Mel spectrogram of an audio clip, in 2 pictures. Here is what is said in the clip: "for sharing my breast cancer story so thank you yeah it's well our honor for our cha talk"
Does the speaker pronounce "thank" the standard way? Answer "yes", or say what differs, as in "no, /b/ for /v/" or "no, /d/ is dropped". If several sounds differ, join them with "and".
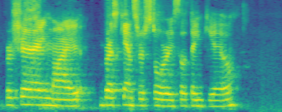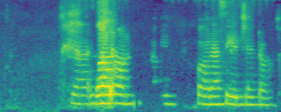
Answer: yes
